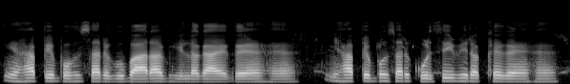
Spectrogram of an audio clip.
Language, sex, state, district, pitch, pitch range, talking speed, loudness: Hindi, male, Jharkhand, Palamu, 140 Hz, 135-150 Hz, 190 wpm, -18 LUFS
